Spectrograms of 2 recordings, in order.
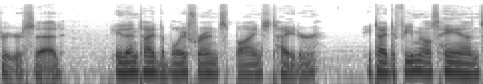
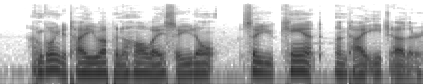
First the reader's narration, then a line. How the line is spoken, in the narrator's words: said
